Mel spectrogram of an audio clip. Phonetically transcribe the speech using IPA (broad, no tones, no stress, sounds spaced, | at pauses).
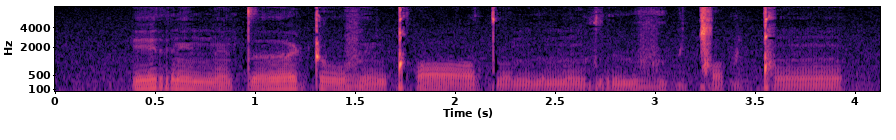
ʔ e r ẽ n̪ ɛ̃ t̪ əː ʈ o v ẽ ǃʼ ɔː t̪ o n̪ ɯ n̪ õ ɡ r ɯ v ɯ ɡ ǀ ɔ ɡ ǃ õ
